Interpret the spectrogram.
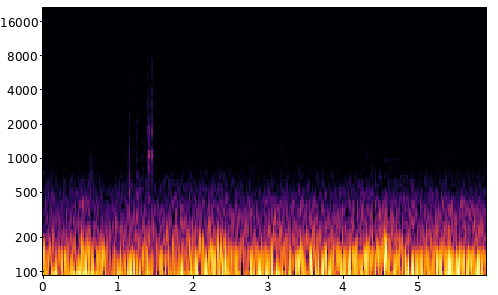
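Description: Steady low rumble inside a moving KTX-EUM high-speed train carriage, with a couple of brief clicks about a second in.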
